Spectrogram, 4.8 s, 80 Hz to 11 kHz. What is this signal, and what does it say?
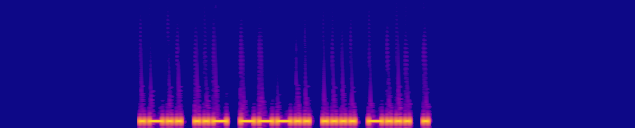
Morse code, heard as a keyed tone, about 36 wpm, 700 Hz. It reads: LU8HBE
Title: DXCC-100 Call Signs - 6 Characters - Repeated 3x - 35wpm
